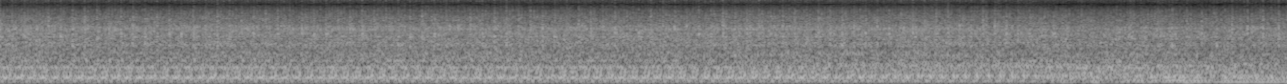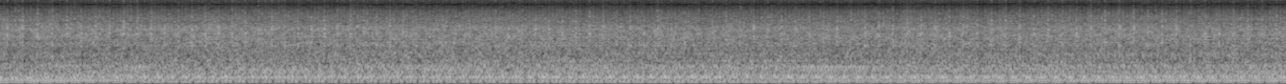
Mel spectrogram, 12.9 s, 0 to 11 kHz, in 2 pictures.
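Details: 1953 Ferguson TO20 tractor with a rebuilt Marvel Schebler carburetor, float adjusted and tightened to stop leaking: even, steady engine beat settling to a lower, smoother idle; sounds healthy with no knocks.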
